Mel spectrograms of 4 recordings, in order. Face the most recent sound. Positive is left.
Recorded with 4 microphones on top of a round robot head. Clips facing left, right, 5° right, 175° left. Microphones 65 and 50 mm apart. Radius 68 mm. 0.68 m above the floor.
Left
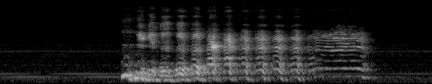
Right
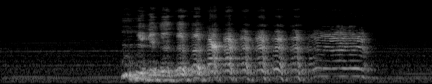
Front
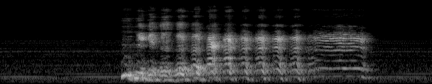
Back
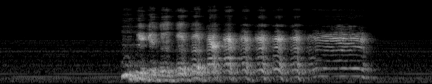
turn(degrees=50)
